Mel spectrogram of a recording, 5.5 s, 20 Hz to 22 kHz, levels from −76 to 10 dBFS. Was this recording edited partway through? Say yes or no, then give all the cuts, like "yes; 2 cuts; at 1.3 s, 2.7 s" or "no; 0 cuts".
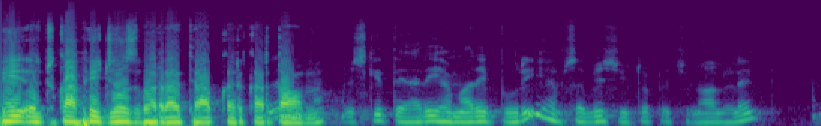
no; 0 cuts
